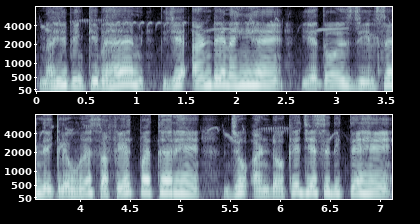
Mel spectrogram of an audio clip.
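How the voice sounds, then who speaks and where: A woman voicing a clever, helpful male insect in a children's animated story. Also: medium pitch, normal speed, hardly any pauses, natural voice. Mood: confident.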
